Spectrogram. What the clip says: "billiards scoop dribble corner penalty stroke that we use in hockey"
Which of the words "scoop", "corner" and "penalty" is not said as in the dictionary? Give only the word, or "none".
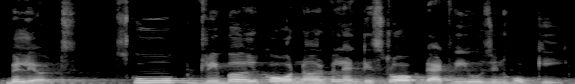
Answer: penalty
